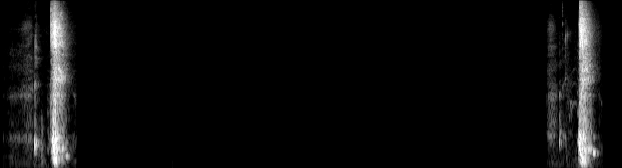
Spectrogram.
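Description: Two forceful sneezes about ten seconds apart, each with a short in-breath before the explosive burst; ordinary sneezing.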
